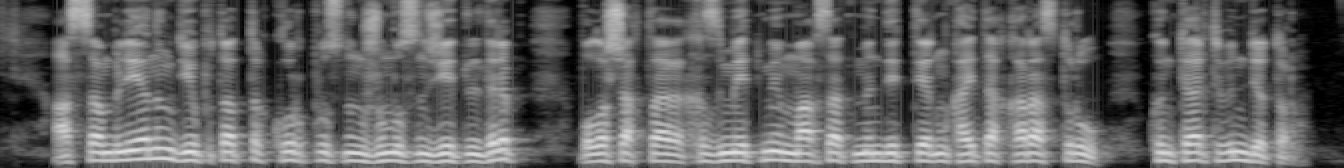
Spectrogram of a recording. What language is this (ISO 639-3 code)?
kaz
